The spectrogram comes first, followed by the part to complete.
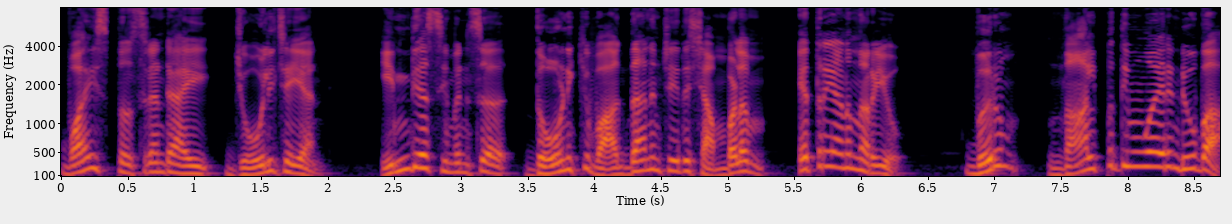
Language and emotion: Malayalam, surprised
